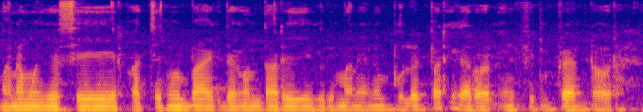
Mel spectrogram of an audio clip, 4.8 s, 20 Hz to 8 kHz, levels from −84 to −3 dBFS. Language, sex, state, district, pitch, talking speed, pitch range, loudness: Chakma, male, Tripura, Dhalai, 95 Hz, 200 wpm, 90-95 Hz, -18 LUFS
